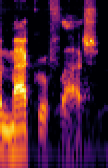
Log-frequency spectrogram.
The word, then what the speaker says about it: macrophage: So, the first question is, what's a macrophage?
